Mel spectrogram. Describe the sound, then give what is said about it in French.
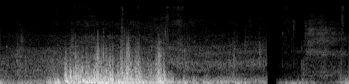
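Loud wind buffets the microphone outdoors in a rumbling gust that swells for about a second, then eases into a softer blustery hiss with a brief dropout near the end. No one speaks. “Ah, je suis désolé, il y a du vent.”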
